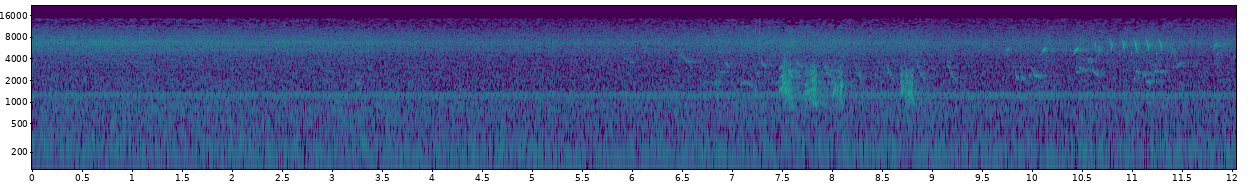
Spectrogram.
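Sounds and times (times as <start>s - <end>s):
faint steady tone and hum: 0.0s - 12.0s
small birds chirping: 5.8s - 12.0s.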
